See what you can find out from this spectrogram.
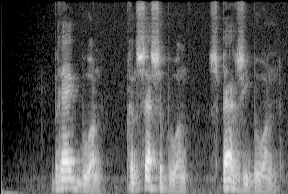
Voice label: "sperzieboon", Limburgs

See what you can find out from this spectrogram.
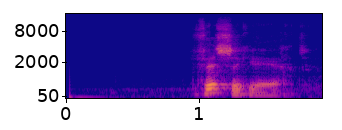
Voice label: "vishengel", limburgse

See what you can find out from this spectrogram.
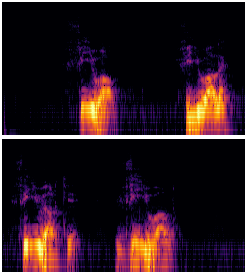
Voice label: "viool", limburgse

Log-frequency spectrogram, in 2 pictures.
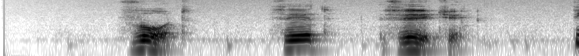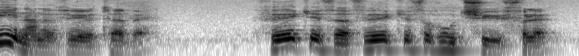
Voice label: "voet", limburgse

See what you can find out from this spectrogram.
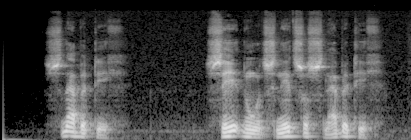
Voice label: "snibbig", Limburgs

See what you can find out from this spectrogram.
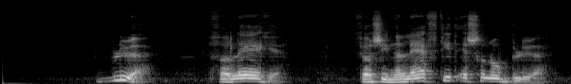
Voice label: "verlegen", limburgse

